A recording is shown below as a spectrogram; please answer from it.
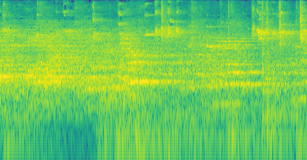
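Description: Basketball being dribbled on a hardwood gym floor during live play, mixed with spectators' and players' voices in the gymnasium.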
